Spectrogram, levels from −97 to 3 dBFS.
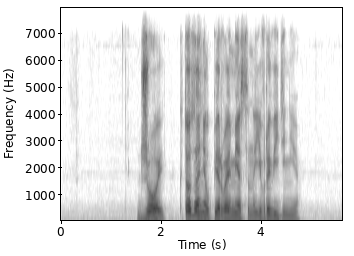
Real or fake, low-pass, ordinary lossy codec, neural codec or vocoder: real; 7.2 kHz; Opus, 32 kbps; none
